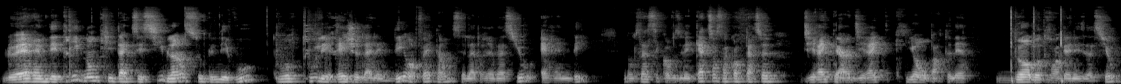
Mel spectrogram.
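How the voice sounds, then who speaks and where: A man's voice: fairly low pitch, a little fast, a bit bright. A man with a French accent presenting a network marketing plan in an emphatic, salesy way, often putting rhetorical questions to his listeners. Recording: roomy, echoing voice recording.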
